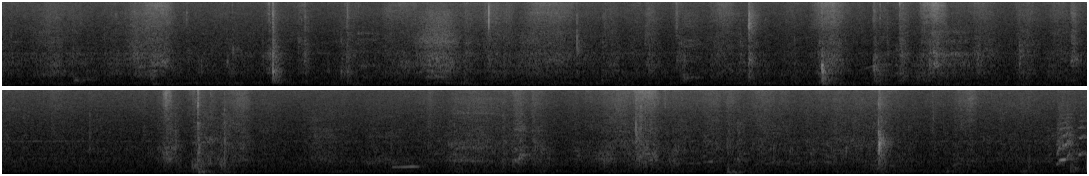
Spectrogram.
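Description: Bodies shift and bump on foam mats.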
